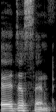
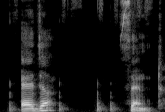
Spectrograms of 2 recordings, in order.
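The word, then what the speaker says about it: adjacent: एडजेसेंट, इसकी pronunciation होती है एडजेसेंट, एडजेसेंट। ठीक है, यहां पर डी साइलेंट होता है, तो ये आपको नोट कर लेना है।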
